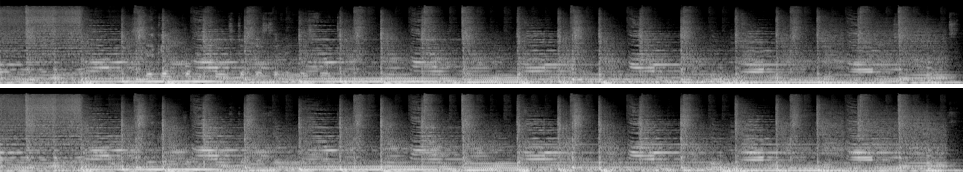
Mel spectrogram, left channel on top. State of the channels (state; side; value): normal; both; correlation 0.88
